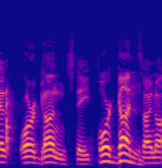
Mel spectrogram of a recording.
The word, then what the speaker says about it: Oregon: Oregon. I said, so now I know how to say it. Oregon State.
